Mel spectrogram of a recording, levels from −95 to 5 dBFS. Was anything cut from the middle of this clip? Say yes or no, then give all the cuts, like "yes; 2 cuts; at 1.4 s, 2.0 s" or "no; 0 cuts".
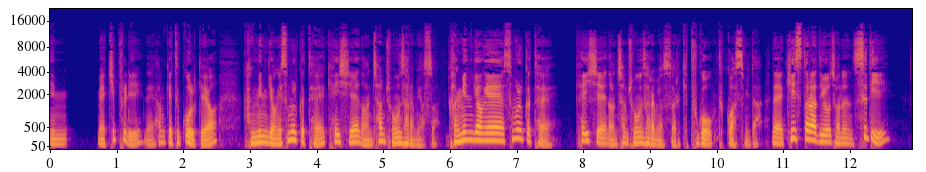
yes; 1 cut; at 10.8 s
